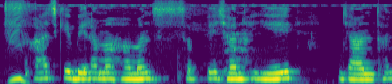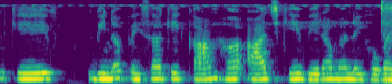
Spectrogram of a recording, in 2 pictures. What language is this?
Chhattisgarhi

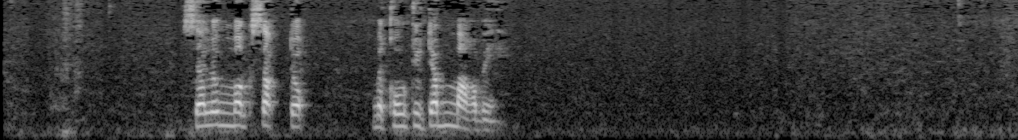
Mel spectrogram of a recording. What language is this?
Inupiaq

